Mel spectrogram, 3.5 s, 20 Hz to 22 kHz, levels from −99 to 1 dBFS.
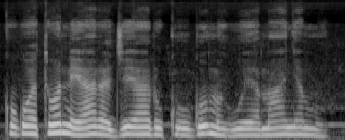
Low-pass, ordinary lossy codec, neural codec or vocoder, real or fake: none; none; vocoder, 44.1 kHz, 128 mel bands, Pupu-Vocoder; fake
